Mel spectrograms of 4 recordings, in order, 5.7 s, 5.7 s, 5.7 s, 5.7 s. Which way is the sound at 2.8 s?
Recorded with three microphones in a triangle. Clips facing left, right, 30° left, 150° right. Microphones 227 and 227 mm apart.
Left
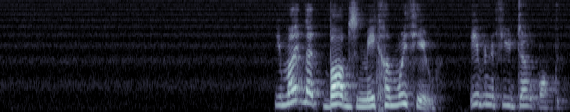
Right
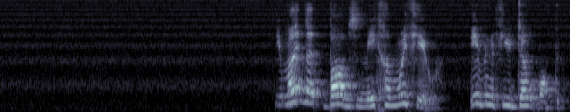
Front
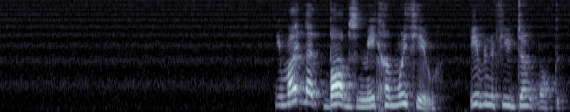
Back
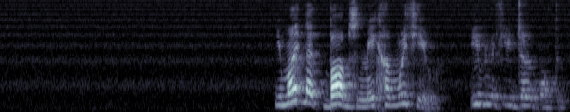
130° left.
